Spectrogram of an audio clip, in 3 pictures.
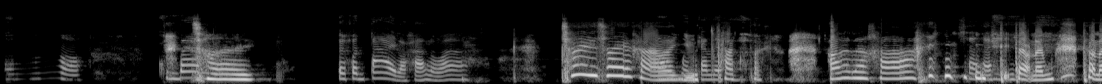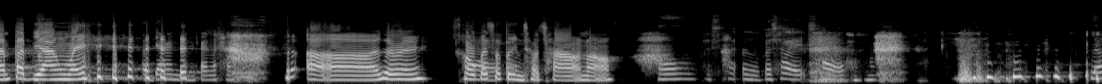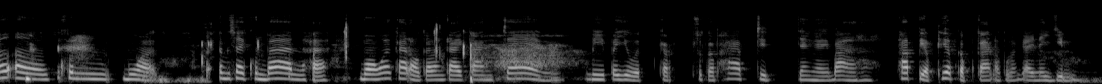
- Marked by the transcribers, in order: distorted speech; other background noise; laugh; chuckle; laughing while speaking: "ใช่"; chuckle; laugh; chuckle; chuckle; laugh; mechanical hum
- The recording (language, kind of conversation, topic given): Thai, unstructured, ระหว่างการออกกำลังกายในยิมกับการออกกำลังกายกลางแจ้ง คุณคิดว่าแบบไหนเหมาะกับคุณมากกว่ากัน?
- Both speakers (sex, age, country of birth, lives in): female, 20-24, Thailand, Belgium; female, 45-49, Thailand, Thailand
